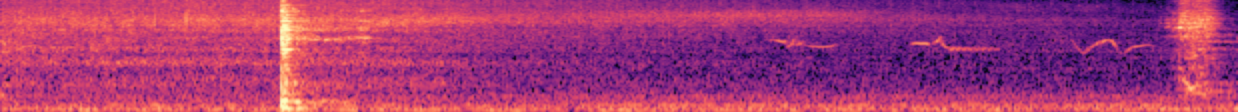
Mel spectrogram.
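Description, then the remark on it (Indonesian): Steady sizzling of Indonesian fried rice (nasi goreng) being cooked in a hot pan in the morning, with two sharp scraping clinks of a spatula stirring, one early and one near the end, and faint bird chirps in the background. “Pagi sayangku, mau nasi goreng?”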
